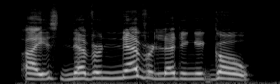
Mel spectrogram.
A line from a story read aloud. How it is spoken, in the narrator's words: the BFG cried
